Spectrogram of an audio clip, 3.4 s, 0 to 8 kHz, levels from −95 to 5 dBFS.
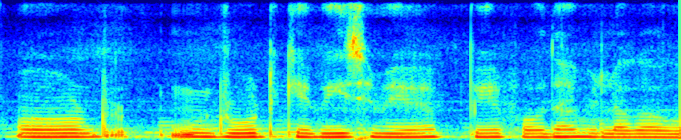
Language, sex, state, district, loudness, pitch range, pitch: Hindi, female, Bihar, West Champaran, -13 LUFS, 200-205 Hz, 205 Hz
